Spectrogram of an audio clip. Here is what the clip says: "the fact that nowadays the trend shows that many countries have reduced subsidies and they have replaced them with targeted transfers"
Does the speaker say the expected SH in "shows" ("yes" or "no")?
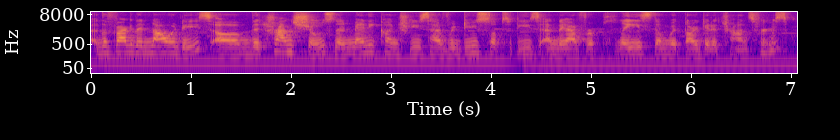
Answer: yes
